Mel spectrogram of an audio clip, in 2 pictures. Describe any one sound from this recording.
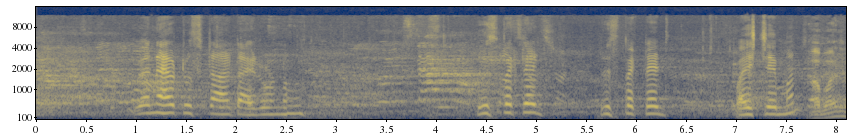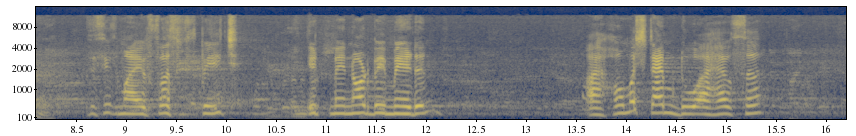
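An elderly woman speaks calmly into a microphone in a large hall.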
